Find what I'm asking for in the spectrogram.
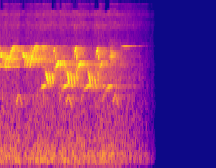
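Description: A West Coast warbler gives a bright, sweet song, close and clear, with high chirping notes that run for about a second and then stop abruptly.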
